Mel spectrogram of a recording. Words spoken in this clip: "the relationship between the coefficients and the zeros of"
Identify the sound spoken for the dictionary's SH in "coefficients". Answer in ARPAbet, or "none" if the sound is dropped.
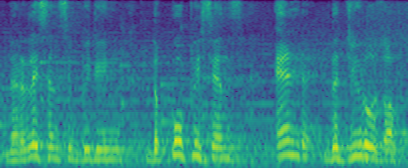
S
